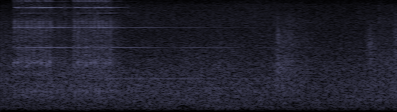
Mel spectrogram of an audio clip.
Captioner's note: phone rings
